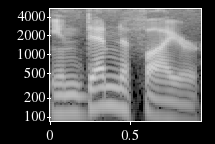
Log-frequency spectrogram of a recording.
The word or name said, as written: indemnifier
